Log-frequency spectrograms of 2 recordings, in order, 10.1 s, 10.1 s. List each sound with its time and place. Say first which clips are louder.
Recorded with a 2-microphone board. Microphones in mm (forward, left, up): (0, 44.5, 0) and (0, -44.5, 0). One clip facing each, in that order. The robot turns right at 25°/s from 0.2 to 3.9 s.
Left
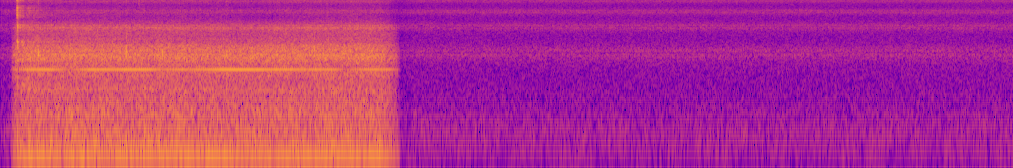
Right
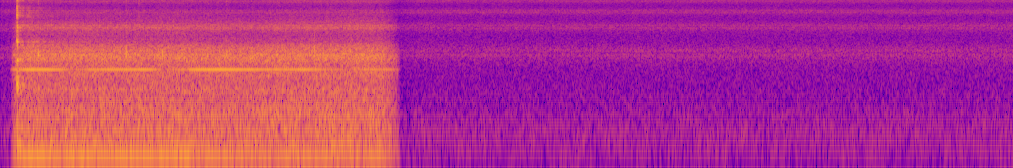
0.2 s tapping: right 7 dB; 70° right (ahead or behind), 2 m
